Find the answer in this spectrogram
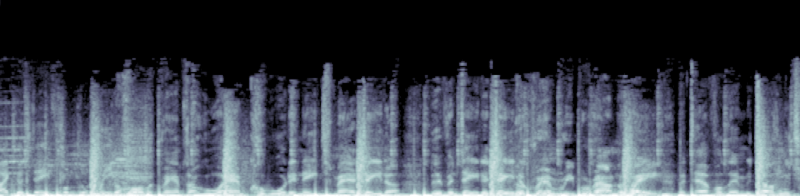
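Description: Hip-hop track playing: vocals over a beat with a heavy bass line and regular drum hits.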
